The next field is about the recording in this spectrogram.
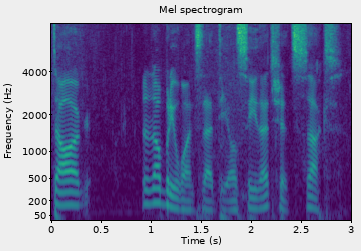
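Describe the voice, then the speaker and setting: A man's voice: mid-range voice, expressive, moderate pace, a bit bright, slight background noise. A man streaming a horror game, grumbling casually and swearing, wary of what lies ahead. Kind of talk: casual livestream commentary.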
